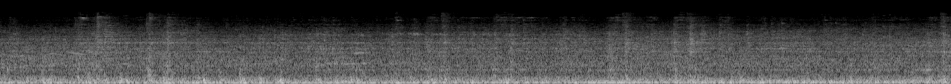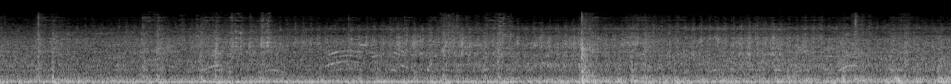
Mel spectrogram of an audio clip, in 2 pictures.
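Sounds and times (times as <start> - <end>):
train rumbling along track: 0.0 - 19.0
wheels clicking over rail joints: 0.1 - 19.0.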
